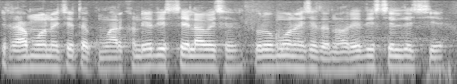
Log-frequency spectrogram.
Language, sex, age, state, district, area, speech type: Maithili, male, 45-60, Bihar, Madhepura, rural, spontaneous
